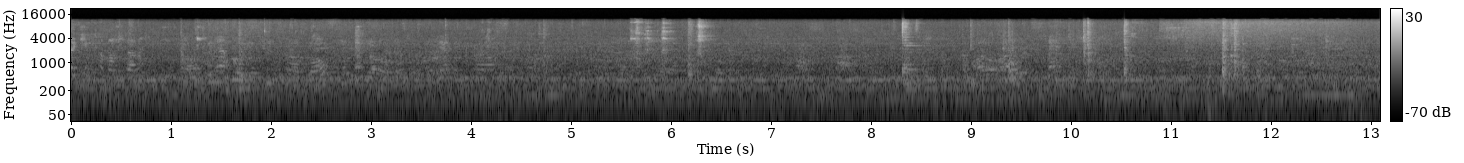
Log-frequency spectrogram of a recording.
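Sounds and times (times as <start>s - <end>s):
hot oil sizzling: 10.5s - 13.0s.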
